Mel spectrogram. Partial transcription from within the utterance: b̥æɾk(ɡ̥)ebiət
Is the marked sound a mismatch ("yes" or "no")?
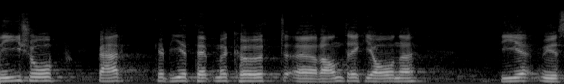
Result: no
